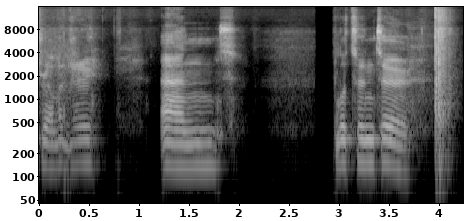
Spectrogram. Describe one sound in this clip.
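A plastic game case rattles in a hand.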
